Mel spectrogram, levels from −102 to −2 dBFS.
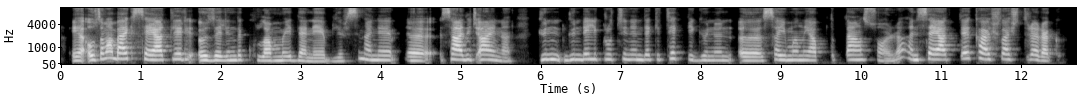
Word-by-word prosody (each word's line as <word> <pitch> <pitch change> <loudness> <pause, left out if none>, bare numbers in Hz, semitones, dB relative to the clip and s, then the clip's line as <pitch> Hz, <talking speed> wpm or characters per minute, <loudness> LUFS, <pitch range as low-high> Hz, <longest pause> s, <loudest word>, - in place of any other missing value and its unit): Eee, 230 - +4
o 265 - +5
zaman 325 +5 +2
belki 330 0 +6
seyahatler 300 -2 +3
özelinde 250 +1 +1
kullanmayı 230 -2 -1
deneyebilirsin. 205 - -3
Hani, 265 -3 -2
eee, 225 +4 +1
sadece, 280 0 +5
aynen, 255 -9 +1 0.3
gün 290 0 -1
gündelik 290 +3 -3
rutinindeki 285 -1 -5
tek 345 +1 -6
1 270 - -5
günün, 245 0 -7
eee, 225 0 +1
sayımını 260 +2 0
yaptıktan 260 +3 -2
sonra, 275 - -7
hani, 285 -4 0
seyahatte 290 +3 +2
karşılaştırarak 300 -8 -2
270 Hz, 120 wpm, -22 LUFS, 245-295 Hz, 0.3 s, belki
